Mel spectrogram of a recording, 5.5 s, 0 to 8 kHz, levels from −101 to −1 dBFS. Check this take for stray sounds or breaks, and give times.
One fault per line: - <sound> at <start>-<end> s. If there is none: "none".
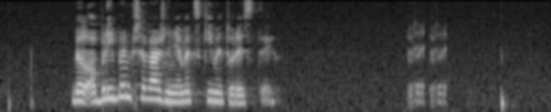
- laugh at 4.1-4.5 s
